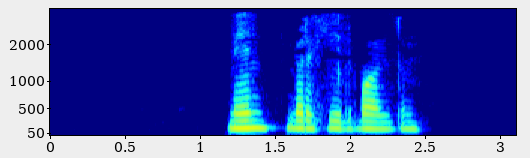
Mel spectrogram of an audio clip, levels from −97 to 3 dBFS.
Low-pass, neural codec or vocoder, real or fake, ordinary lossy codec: 3.6 kHz; none; real; MP3, 16 kbps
